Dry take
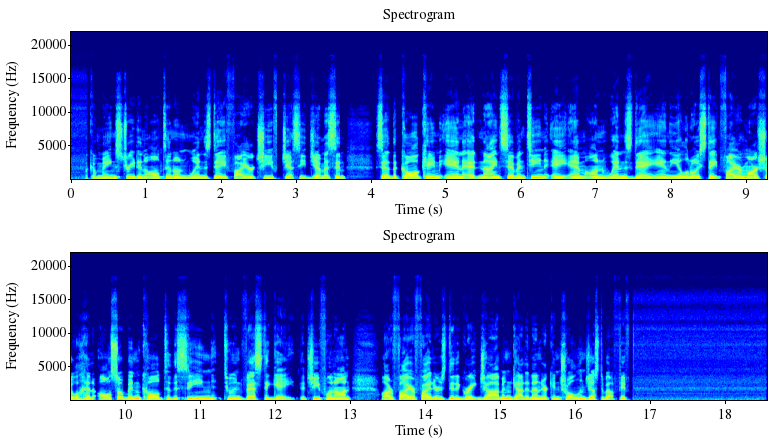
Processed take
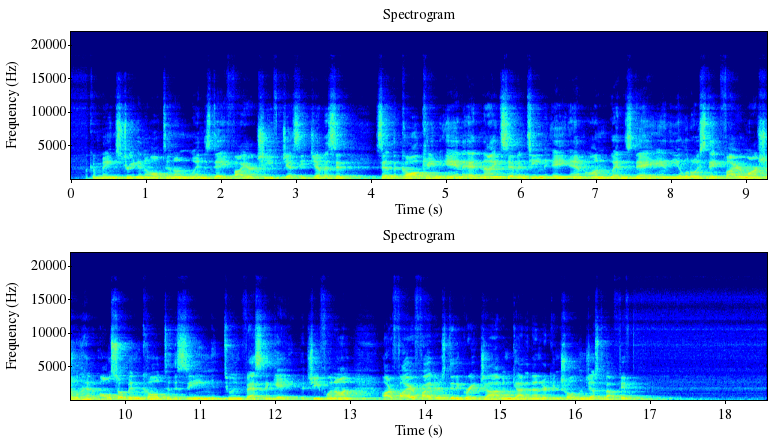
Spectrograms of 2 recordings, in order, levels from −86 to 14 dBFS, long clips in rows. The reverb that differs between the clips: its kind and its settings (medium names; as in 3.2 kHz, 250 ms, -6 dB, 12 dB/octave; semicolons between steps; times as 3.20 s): simulated room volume 1300 m³, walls mixed, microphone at 1.6 m; trim -4 dB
